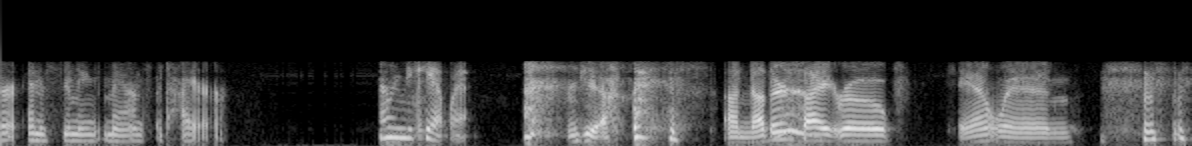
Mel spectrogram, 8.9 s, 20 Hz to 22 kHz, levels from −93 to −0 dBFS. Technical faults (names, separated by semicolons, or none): GSM full-rate codec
